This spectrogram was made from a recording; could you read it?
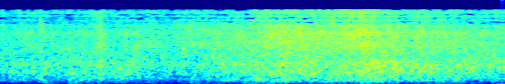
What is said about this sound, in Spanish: Y nos dejamos llevar por el sonido cautivador de las olas para conocer la leyenda del Cristo del Mar. Bueno, es súper relajante el mar, de verdad.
